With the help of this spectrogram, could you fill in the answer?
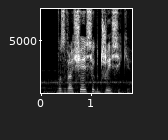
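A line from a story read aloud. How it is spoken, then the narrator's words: Commanding tone. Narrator (Russian): приказным тоном велел голос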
